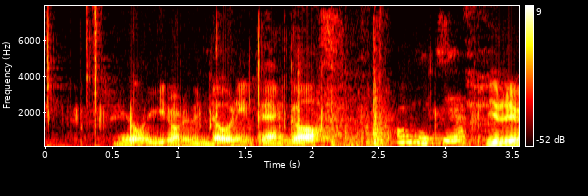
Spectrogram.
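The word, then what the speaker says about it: Van Gogh: too you didn't even know his name was pronounced van goof I did too you called him van go like a plebeian huh I mean to be fair I learned it's pronounced van go from Doctor Who so the blood has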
